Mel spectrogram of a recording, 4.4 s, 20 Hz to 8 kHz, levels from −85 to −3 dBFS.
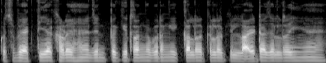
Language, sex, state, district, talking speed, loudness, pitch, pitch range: Hindi, male, Delhi, New Delhi, 205 wpm, -21 LUFS, 105 Hz, 105-110 Hz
